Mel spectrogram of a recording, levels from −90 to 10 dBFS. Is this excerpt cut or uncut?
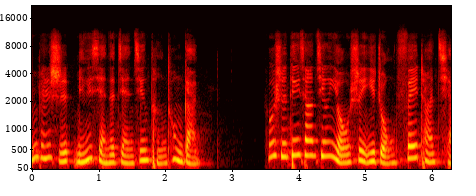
uncut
